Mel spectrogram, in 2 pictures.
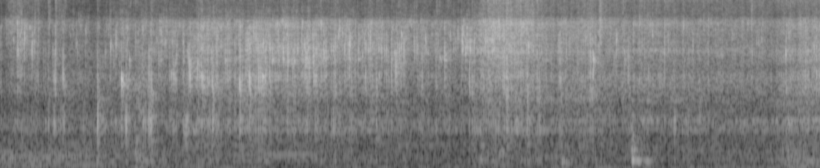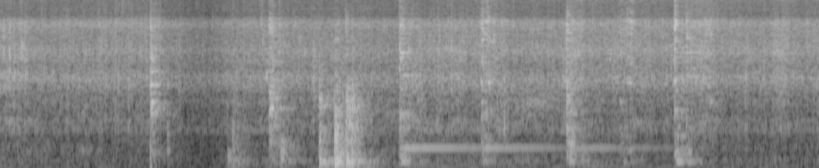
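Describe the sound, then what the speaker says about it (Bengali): Soaked, squeezed soybean chunks frying in oil in a pan make a steady loud sizzle, joined midway by repeated clattering stirs and scrapes, close up, with no talking. "এবার সয়াবিনগুলো ভেজে নেব।"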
